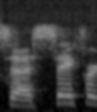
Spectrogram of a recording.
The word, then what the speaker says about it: safr.me: It's safer.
